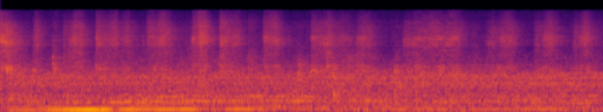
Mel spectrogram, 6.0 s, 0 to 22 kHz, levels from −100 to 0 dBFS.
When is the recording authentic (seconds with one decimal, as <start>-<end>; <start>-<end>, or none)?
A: 4.1-4.6

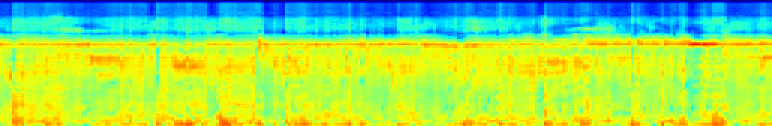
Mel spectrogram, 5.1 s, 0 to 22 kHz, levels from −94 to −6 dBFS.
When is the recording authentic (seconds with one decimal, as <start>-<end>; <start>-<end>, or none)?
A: none

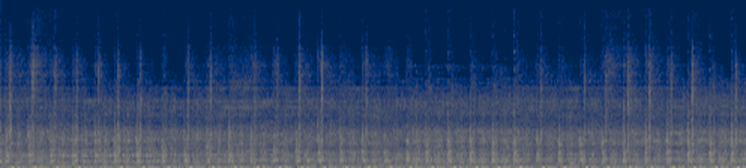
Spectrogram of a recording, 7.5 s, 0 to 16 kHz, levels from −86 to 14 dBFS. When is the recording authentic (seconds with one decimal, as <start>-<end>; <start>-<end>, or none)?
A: 1.0-1.5; 4.1-5.2; 6.8-7.5

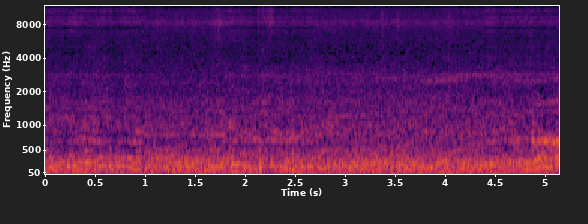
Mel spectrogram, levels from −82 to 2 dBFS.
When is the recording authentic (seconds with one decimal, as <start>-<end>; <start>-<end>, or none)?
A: 1.0-1.8; 2.7-4.4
